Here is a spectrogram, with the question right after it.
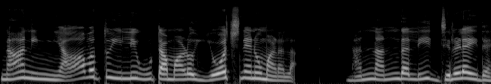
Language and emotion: Kannada, disgusted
